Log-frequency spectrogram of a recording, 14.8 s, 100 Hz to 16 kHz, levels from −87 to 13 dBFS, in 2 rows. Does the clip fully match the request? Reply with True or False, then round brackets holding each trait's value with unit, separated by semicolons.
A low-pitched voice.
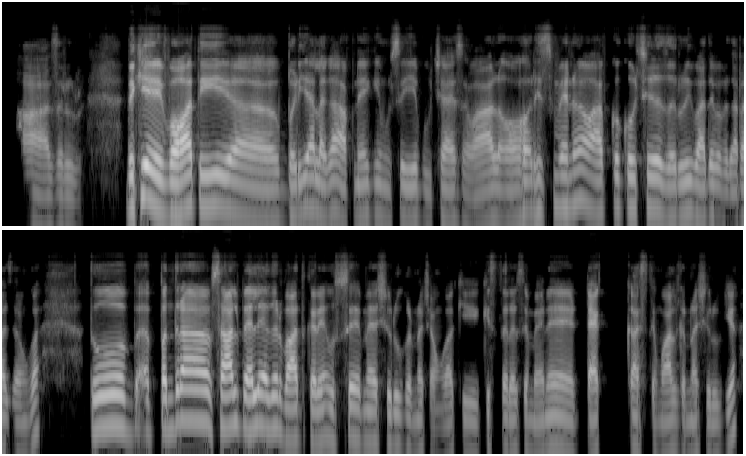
True (130 Hz)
